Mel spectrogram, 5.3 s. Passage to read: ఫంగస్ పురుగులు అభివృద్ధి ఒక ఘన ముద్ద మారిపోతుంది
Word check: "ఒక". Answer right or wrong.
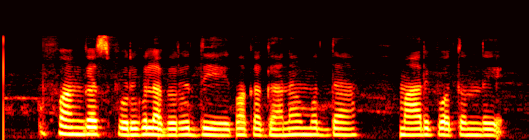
right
